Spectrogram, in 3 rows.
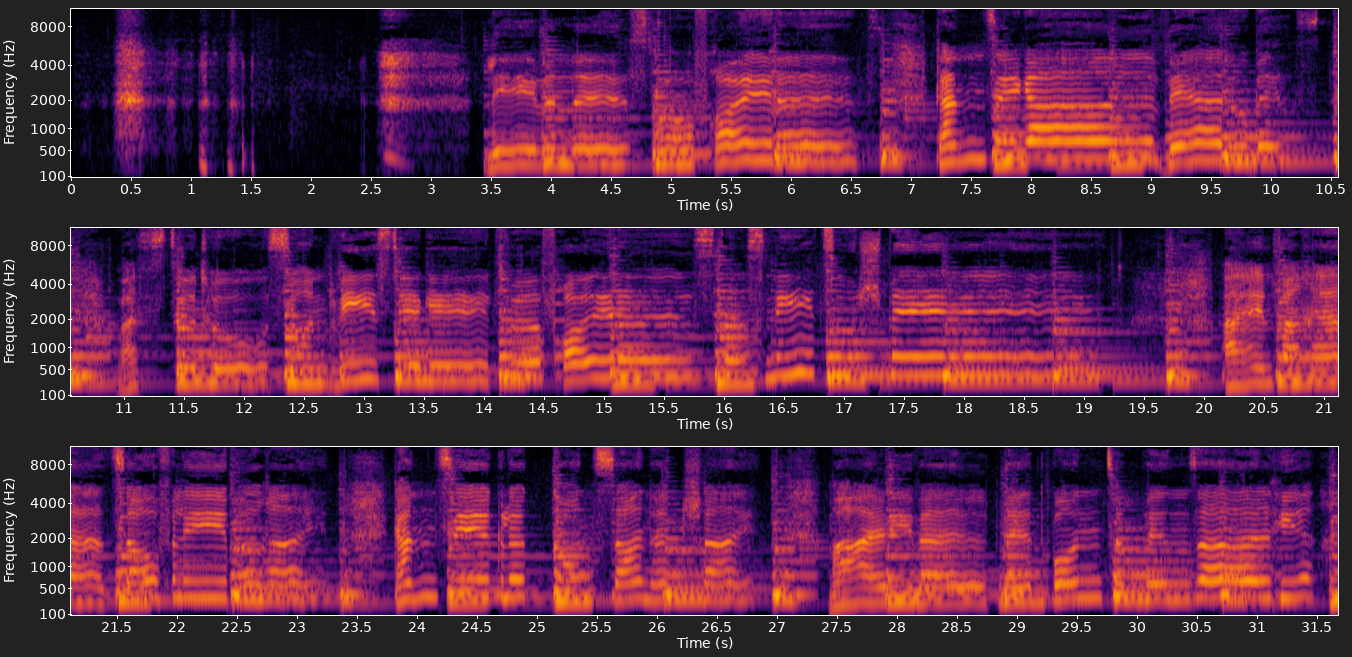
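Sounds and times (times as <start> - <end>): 
giggling: 0.4 - 1.7
song: 3.4 - 31.6.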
